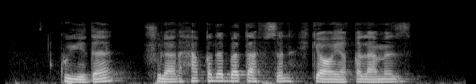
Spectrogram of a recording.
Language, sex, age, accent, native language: Uzbek, male, 18-24, Andijon, Uzbek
